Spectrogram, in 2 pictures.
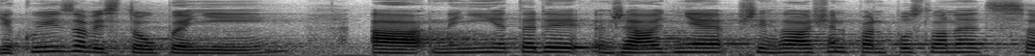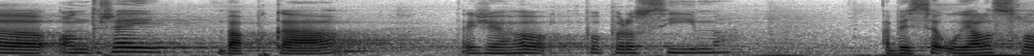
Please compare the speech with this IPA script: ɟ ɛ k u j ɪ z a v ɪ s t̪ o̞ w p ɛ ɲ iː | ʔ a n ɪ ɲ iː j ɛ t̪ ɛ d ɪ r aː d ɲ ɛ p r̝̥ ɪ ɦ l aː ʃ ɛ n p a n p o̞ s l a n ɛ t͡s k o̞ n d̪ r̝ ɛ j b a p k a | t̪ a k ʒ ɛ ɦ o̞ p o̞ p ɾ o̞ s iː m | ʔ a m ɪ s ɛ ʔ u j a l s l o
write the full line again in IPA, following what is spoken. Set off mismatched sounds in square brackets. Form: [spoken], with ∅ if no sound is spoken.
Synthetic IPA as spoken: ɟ ɛ k u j ɪ z a v ɪ s t̪ o̞ w p ɛ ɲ iː | ʔ a n ɪ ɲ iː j ɛ t̪ ɛ d ɪ r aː d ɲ ɛ p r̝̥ ɪ ɦ l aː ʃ ɛ n p a n p o̞ s l a n ɛ t͡s [ʔ] o̞ n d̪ r̝ ɛ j b a p k a | t̪ a [ɡ] ʒ ɛ ɦ o̞ p o̞ p ɾ o̞ s iː m | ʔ a [b] ɪ s ɛ ʔ u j a l s l o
